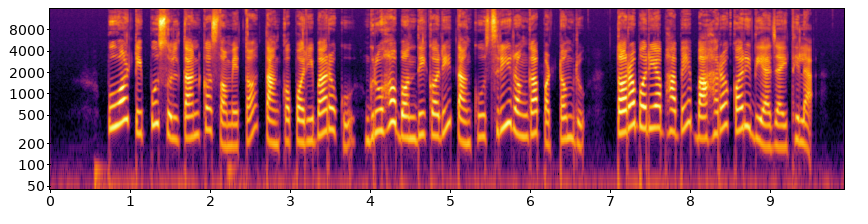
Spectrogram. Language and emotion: Odia, neutral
